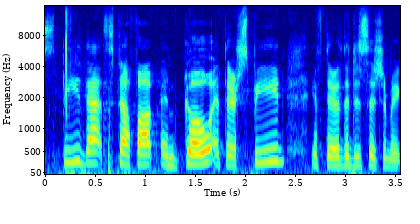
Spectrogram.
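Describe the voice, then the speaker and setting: The woman's voice carries an animated tone. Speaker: software consultant and presenter. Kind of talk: presentation to user group. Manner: fast.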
